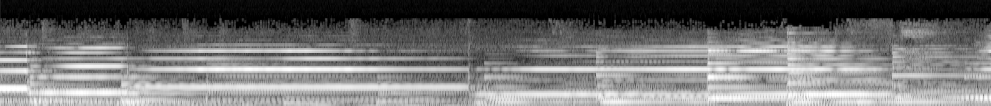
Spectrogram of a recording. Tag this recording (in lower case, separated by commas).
wind instrument, music, musical instrument, clarinet, playing clarinet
